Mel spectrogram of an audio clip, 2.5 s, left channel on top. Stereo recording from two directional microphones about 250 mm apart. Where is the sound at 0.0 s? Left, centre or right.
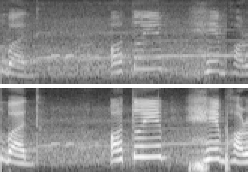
Right.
